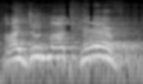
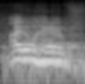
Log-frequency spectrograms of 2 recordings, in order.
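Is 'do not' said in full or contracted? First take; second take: full; contracted. First: Do and not are said as separate full words. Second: Do and not are joined into one contracted word. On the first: "Quando eu falo assim" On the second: "eu posso contrair"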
